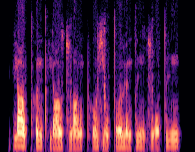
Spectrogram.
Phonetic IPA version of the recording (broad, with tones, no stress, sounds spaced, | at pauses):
p j ɑ˥˧ ʊ̯ t̪ʰ ə˥˩ n t̪ʰ j ɑ˧˥ ʊ̯ t͡s w ɑ˧˥ ŋ pʰ ɤ˥ ɕ j o˨ ʊ̯ t̪ ɤ˥ l ɥ ɛ˨ n t̪ i˥˩ ŋ t͡s w ɔ˨˩ t̪ i˥ ŋ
